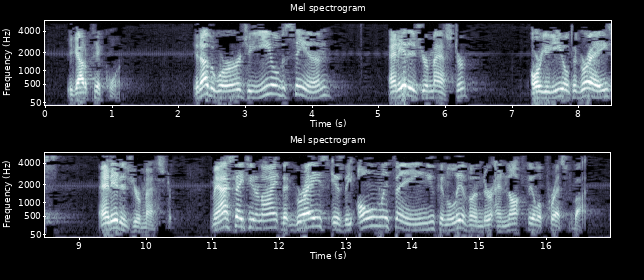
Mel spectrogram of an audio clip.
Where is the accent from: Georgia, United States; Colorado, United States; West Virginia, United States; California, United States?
West Virginia, United States; You know, where I grew up in the hills of West Virginia, I grew up around a lot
